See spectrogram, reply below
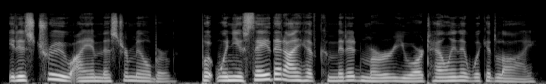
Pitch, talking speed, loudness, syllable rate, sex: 165 Hz, 240 wpm, -18 LUFS, 5.8 syllables/s, female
